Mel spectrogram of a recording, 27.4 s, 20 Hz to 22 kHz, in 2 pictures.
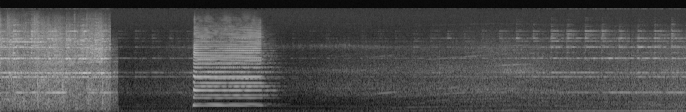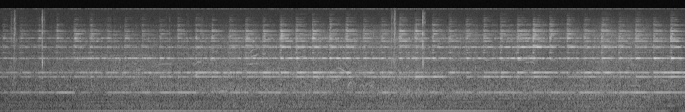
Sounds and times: Railroad car, train wagon: 0.0s - 27.4s
Train horn: 3.8s - 5.7s.

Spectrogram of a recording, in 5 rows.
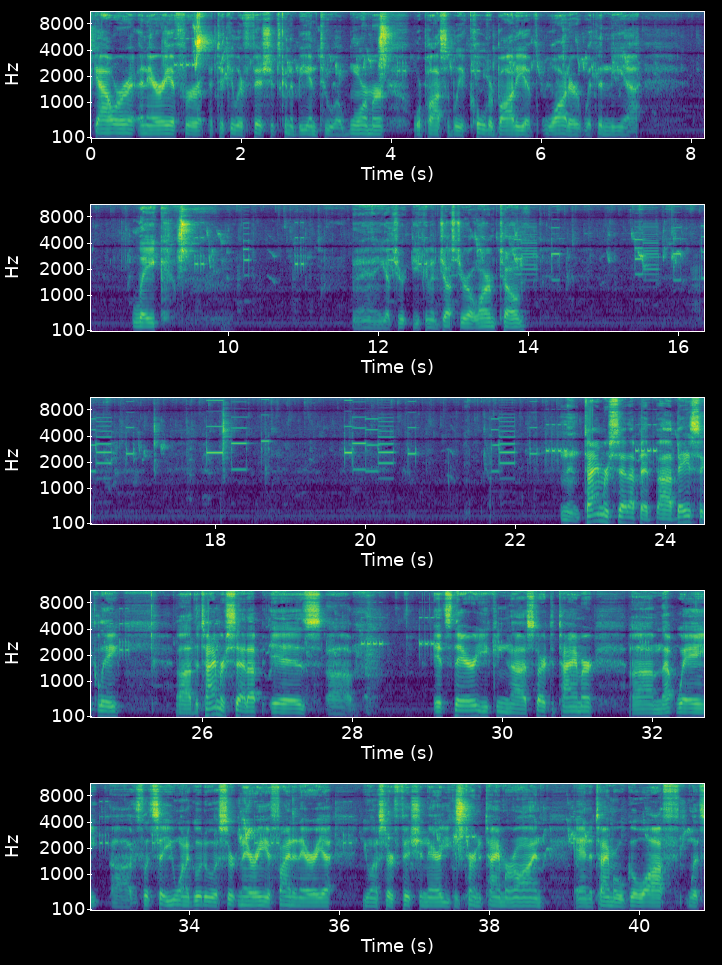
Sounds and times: Speech: 0.0s - 7.4s, 8.7s - 9.4s, 11.7s - 14.0s, 22.6s - 24.9s, 25.7s - 28.1s, 29.1s - 40.8s.

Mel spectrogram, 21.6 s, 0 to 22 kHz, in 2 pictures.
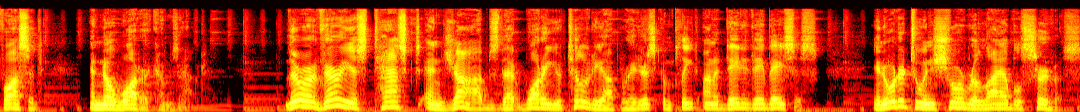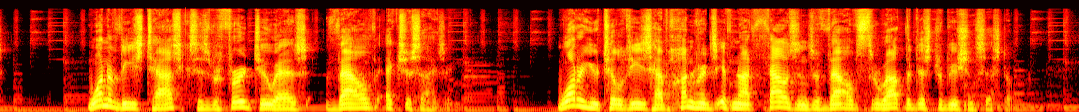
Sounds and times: Speech: 0.0s - 2.1s, 2.8s - 8.2s, 8.8s - 10.8s, 11.7s - 15.4s, 16.4s - 21.0s
Music: 0.0s - 21.5s.

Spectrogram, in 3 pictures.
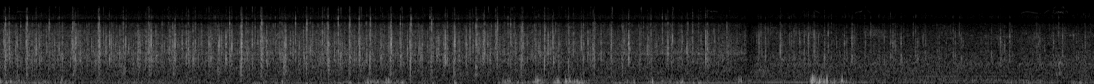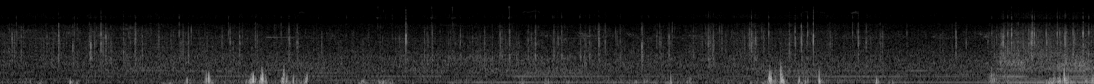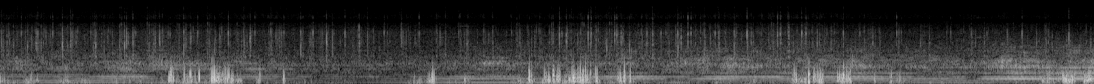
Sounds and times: Wind: 0.0s - 32.8s.

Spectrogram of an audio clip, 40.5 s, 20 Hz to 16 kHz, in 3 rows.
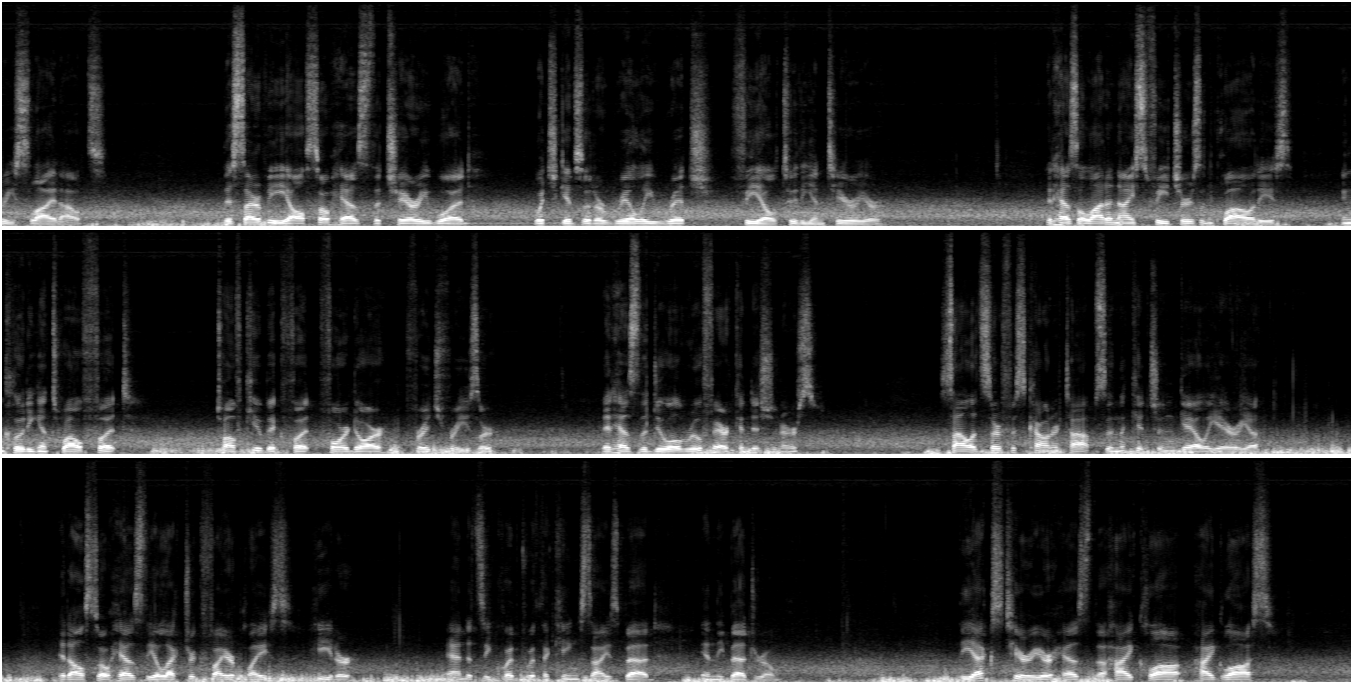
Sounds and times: Speech: 0.0s - 1.1s, 2.2s - 8.9s, 10.4s - 14.9s, 15.6s - 18.5s, 19.5s - 21.7s, 22.9s - 26.1s, 27.5s - 30.6s, 31.4s - 34.8s, 36.5s - 39.8s.

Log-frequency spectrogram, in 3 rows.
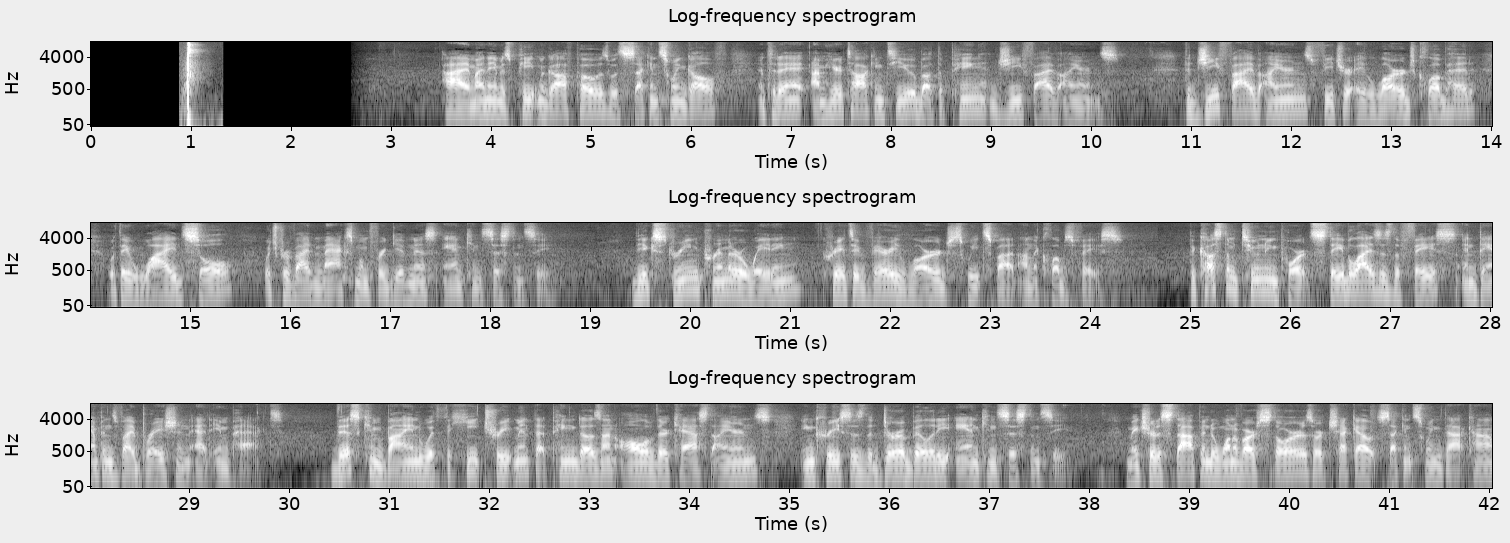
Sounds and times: Speech: 2.8s - 10.3s, 10.9s - 18.7s, 19.4s - 24.4s, 25.0s - 42.0s.

